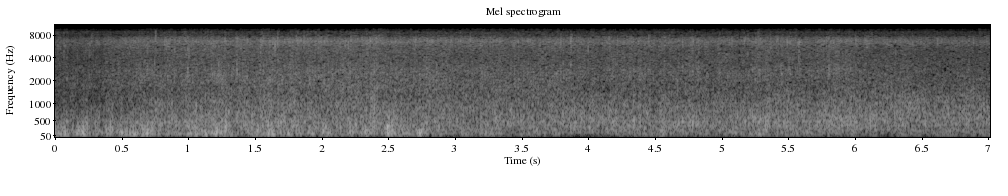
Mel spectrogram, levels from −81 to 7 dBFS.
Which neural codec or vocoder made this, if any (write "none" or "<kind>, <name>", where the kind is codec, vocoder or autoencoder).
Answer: none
